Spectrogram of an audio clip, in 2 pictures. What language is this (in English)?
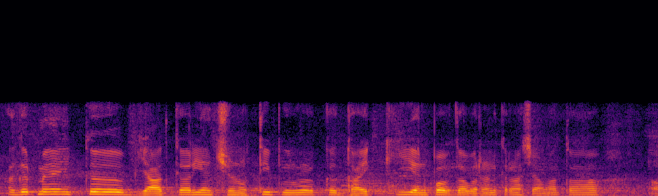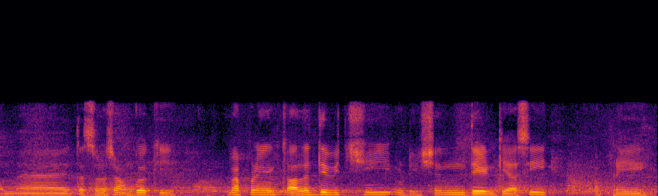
Punjabi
